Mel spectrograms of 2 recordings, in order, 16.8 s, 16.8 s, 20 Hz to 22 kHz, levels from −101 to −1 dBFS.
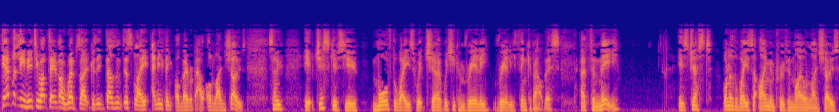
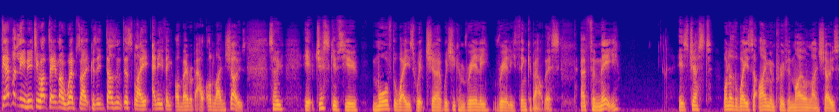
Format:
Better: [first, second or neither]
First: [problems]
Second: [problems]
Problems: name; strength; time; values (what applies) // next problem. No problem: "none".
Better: second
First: garbled, watery; badly; nothing above 7.5 kHz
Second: garbled, watery; slightly; nothing above 10 kHz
